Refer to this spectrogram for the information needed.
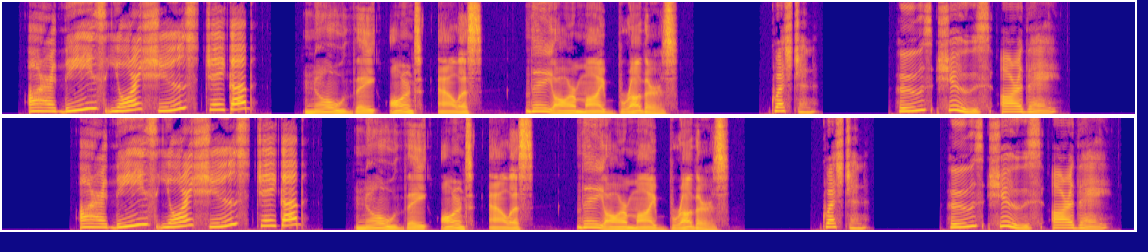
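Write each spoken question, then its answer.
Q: Question. Whose shoes are they?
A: They are Jacob's brother's.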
